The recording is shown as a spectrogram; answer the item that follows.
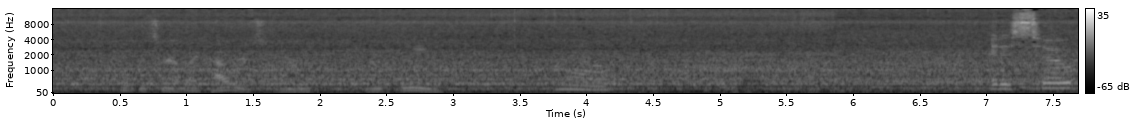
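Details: Honey bee swarm, the Surgergrove Swarm, draping off a small branch and entering a hive box during a swarm removal, queen already inside, bees fanning. A steady low droning hum fills the air, with human voices talking over it.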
